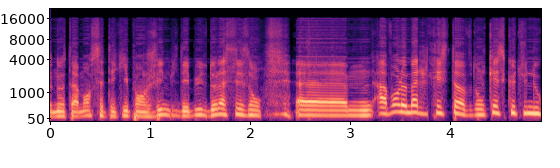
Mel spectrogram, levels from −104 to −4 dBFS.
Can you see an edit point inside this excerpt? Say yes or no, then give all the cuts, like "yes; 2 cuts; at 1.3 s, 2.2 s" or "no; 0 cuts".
yes; 3 cuts; at 1.2 s, 1.6 s, 3.8 s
